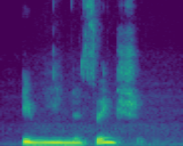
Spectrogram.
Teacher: this mu is U so your tongue starts very high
